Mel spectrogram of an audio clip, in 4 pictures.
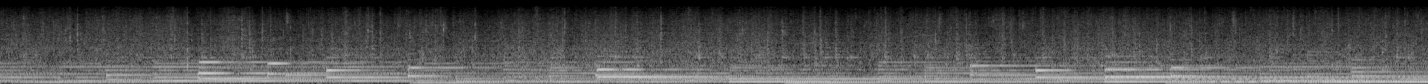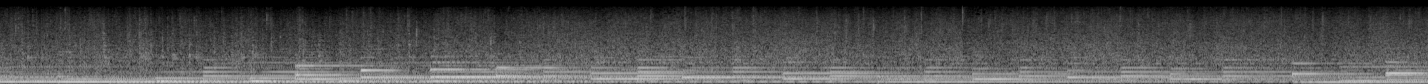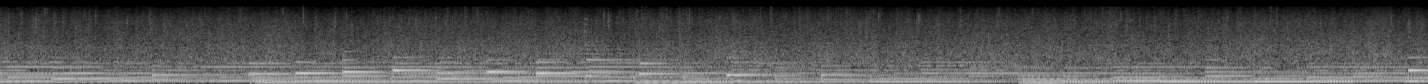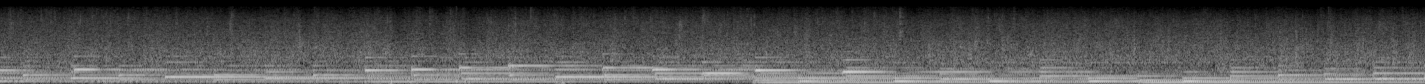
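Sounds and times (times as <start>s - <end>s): soft slow music: 0.0s - 57.0s
steady rain falling: 0.0s - 57.0s.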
